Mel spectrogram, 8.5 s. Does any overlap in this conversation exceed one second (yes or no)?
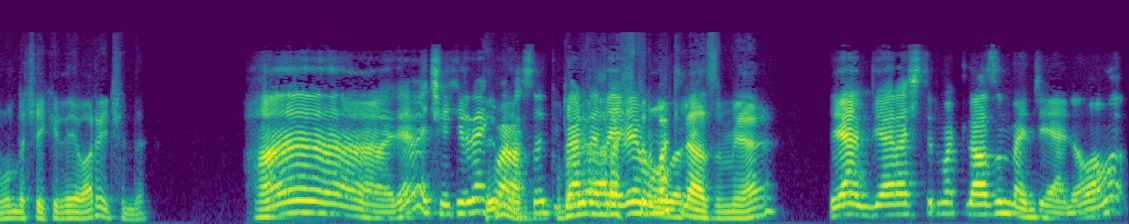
yes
